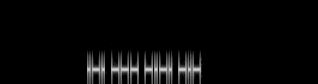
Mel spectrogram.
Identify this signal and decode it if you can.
Morse code, heard as a keyed tone, about 50 wpm, 700 Hz. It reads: ROCK
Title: Top 500 Words 50wpm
